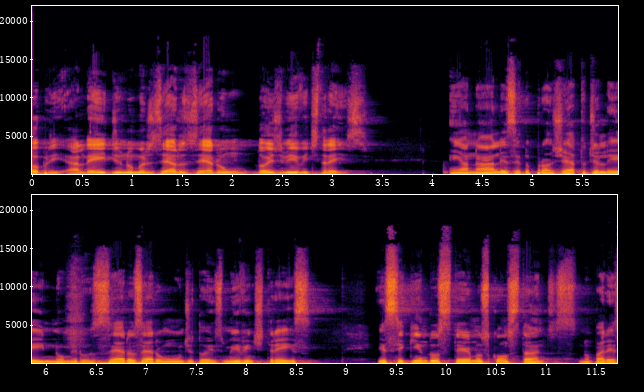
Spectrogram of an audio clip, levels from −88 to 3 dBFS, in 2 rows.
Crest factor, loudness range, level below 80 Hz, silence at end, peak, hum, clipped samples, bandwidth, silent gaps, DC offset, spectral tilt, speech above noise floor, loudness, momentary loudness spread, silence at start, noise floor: 14 dB; 3 LU; -42 dBFS; 0 s; -6 dBFS; none; under 0.1%; 16 kHz; none; under 0.1%; -5 dB/octave; 43 dB; -19 LUFS; 6 LU; 0 s; -62 dBFS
